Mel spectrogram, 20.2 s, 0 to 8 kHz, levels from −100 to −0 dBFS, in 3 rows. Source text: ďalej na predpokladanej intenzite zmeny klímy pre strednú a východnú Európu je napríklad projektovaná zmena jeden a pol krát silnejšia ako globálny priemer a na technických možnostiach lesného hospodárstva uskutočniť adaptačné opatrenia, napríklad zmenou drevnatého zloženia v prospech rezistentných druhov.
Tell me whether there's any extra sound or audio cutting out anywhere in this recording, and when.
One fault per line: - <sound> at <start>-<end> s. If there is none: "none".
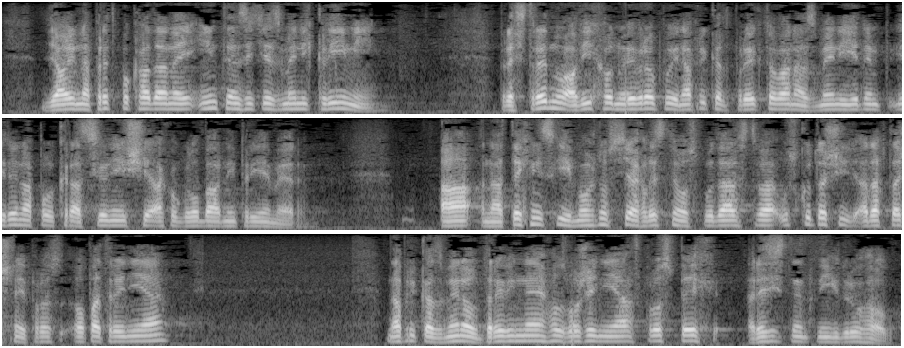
none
